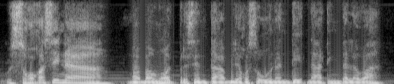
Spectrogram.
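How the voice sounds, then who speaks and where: A young man voicing a smooth-talking, manipulative suitor in a radio love story. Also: medium pitch, fast talker, a little mellow, soft background music, close to an everyday voice. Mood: charming. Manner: charming at first, then demanding. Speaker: suitor Dennis. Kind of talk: radio drama acting.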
